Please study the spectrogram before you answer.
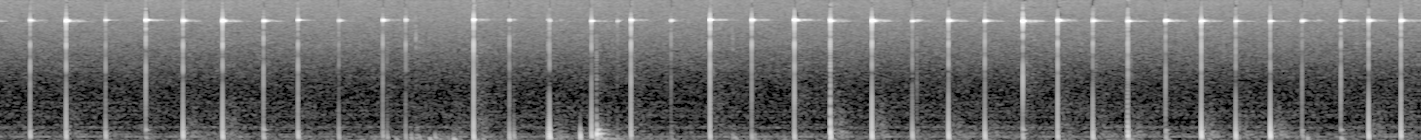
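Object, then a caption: Glass object. A glass object is tapped hard and soft close to the microphone, giving a steady run of about three dozen separate clinking taps. Each tap has a bright, high glassy ping that dies away almost at once, over a faint low hum.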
